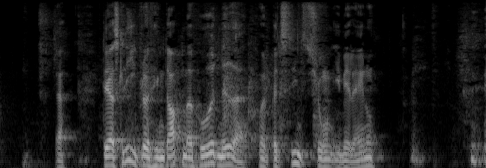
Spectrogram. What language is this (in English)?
Danish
